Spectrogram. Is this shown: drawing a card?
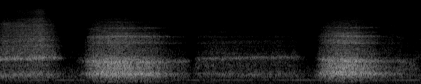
no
